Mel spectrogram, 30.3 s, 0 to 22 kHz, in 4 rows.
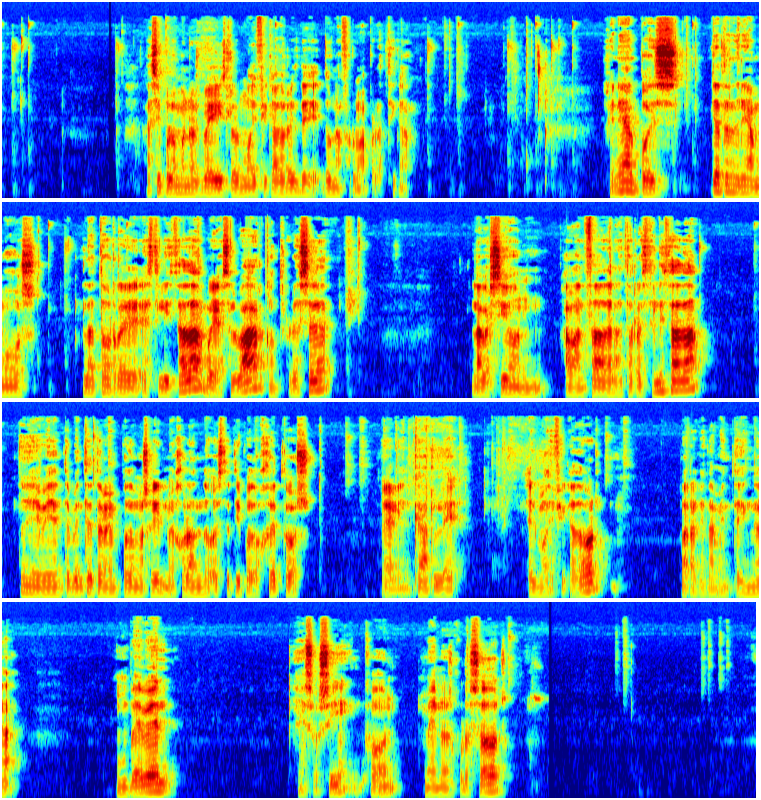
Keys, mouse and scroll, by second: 0.3 middle click, 4.5 ctrl+middle click, 5.3 shift+middle click, 5.7 middle click, 6.9 ctrl+middle click, 7.3 middle click, 8.0 shift+middle click, 11.0 ctrl+s, 14.2 middle click, 14.7-15.9 scroll up 3, 15.1 middle click, 16.2 click, 16.7 Tab, 17.7 Tab, 18.6 shift+click, 19.8 ctrl+l, 27.9 shift+click, 29.7 click.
